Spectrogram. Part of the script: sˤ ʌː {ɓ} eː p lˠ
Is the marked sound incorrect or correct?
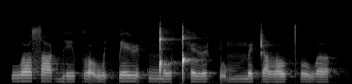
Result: incorrect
